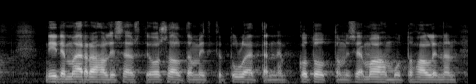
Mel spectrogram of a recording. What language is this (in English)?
Finnish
